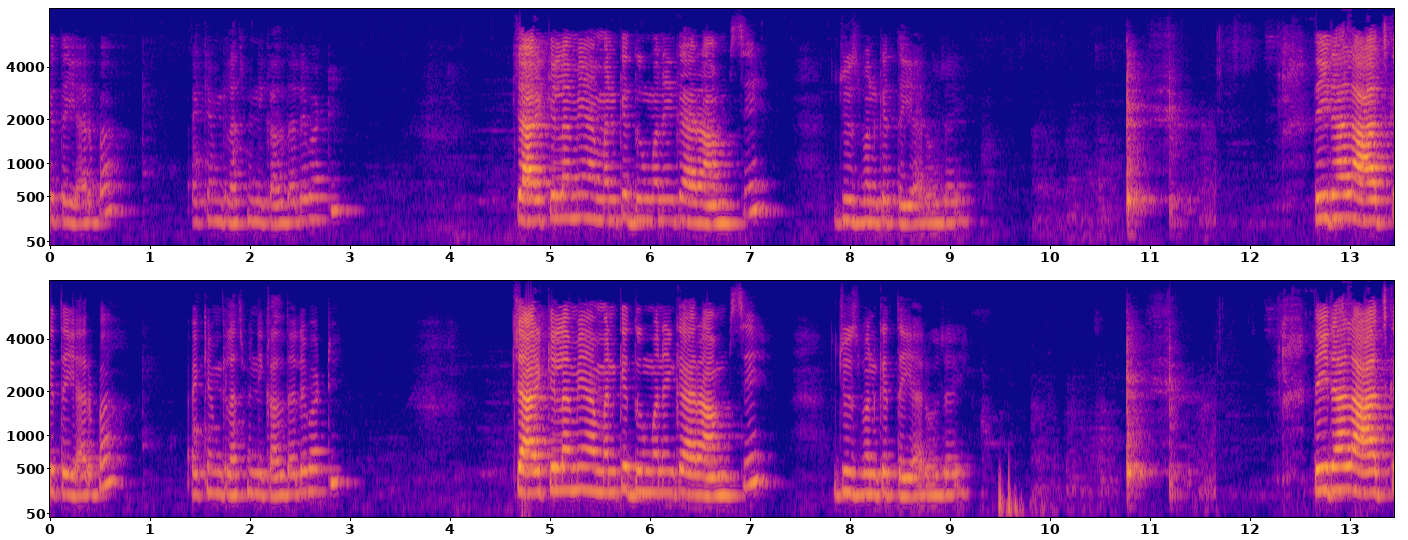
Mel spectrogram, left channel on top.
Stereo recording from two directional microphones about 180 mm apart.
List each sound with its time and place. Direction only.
0.0 s speech: 45° right (ahead or behind)
4.6 s a woman's voice: 45° right (ahead or behind)
12.3 s a woman's voice: 40° right (ahead or behind)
